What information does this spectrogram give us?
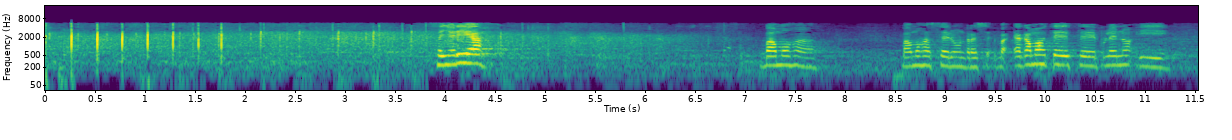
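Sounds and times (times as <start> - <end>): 
applause: 0.0 - 6.8
speech: 3.9 - 4.6, 7.2 - 7.8, 8.6 - 11.5.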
